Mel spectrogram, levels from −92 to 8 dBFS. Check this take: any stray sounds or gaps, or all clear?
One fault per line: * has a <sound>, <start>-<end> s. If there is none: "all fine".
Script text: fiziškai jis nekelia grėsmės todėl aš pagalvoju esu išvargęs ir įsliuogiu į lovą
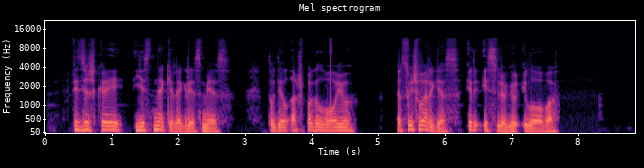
all fine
